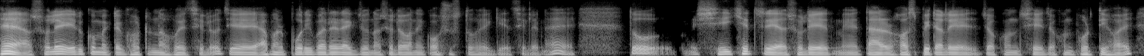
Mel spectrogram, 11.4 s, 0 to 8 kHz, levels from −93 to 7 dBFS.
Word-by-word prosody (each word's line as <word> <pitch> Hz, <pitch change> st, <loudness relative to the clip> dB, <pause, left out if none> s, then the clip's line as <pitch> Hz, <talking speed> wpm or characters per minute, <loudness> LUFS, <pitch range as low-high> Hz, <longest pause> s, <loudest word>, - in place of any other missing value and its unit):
হ্যাঁ, 130 Hz, -3 st, +11 dB
আসলে 115 Hz, +7 st, +1 dB
এরকম 115 Hz, 0 st, 0 dB
একটা 100 Hz, -, -2 dB
ঘটনা 100 Hz, -1 st, -2 dB
হয়েছিল 90 Hz, -1 st, -3 dB, 0.2 s
যে, 105 Hz, -, +1 dB, 0.3 s
আমার 105 Hz, 0 st, 0 dB
পরিবারের 105 Hz, -1 st, +2 dB
একজন 95 Hz, 0 st, -3 dB
আসলে 95 Hz, +1 st, -3 dB
অনেক 90 Hz, 0 st, -5 dB
অসুস্থ 95 Hz, +3 st, -11 dB
হয়ে 85 Hz, -, -5 dB
গিয়েছিলেন, -, -, -9 dB
হ্যাঁ? -, -, -1 dB, 0.6 s
তো -, -, +2 dB, 0.7 s
সেই 115 Hz, +1 st, +3 dB
ক্ষেত্রে 130 Hz, -6 st, +2 dB, 0.2 s
আসলে 95 Hz, +2 st, -1 dB, 0.4 s
এ -, -, -3 dB, 0.2 s
তার 90 Hz, -1 st, +4 dB, 0.2 s
হসপিটালে 95 Hz, +1 st, +2 dB, 0.3 s
যখন 90 Hz, +2 st, -3 dB, 0.2 s
সে -, -, -2 dB
যখন 95 Hz, +1 st, -5 dB
ভর্তি 100 Hz, +1 st, 0 dB
হয়, 85 Hz, +7 st, 0 dB
100 Hz, 145 wpm, -23 LUFS, 95-105 Hz, 0.7 s, হ্যাঁ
